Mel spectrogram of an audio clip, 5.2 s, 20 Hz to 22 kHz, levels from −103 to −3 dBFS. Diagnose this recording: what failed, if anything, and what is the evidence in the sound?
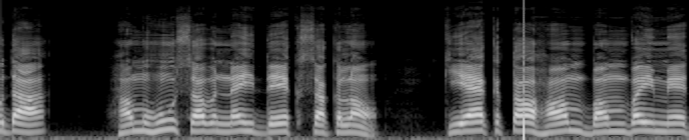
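A processing stage failed at 3.92 s, just after "नहि देख सकलहुँ किएक": invalid numbers at full scale. A calculation returned infinite values, pinning the output at full scale for about 1.33 ms, which fits a 64-sample block. Unlike an ordinary click or clipping, the block is too short to be heard as separate start and end pops, so it comes through as one very loud bang.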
